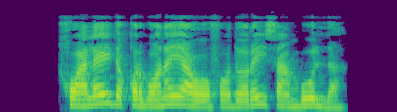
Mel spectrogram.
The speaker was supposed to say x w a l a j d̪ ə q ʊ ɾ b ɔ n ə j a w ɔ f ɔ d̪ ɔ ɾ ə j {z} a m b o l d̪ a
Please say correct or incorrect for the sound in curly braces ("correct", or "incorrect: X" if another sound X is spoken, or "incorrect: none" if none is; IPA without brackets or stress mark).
incorrect: s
